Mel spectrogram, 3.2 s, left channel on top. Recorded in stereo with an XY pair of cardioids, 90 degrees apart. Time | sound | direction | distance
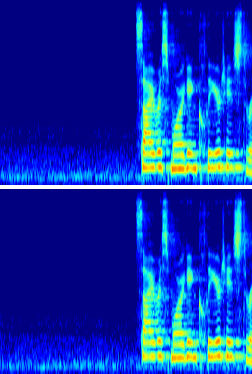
1.7 | a woman speaking | 30° left | 0.8 m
